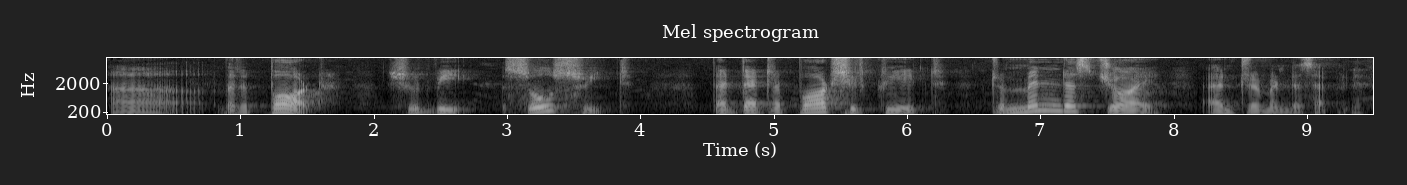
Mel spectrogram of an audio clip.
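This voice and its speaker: A middle-aged man gives an unhurried spiritual talk to followers, explaining with many "uh" pauses. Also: a little high, wildly swooping pitch, vocal fry, a little mellow. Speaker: spiritual teacher.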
